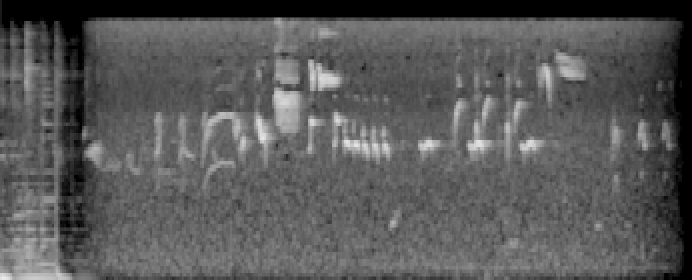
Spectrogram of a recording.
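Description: Music ending within the first second, then small birds chirping and singing over a faint steady hiss, with short high calls and trills that cut off suddenly near the end.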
